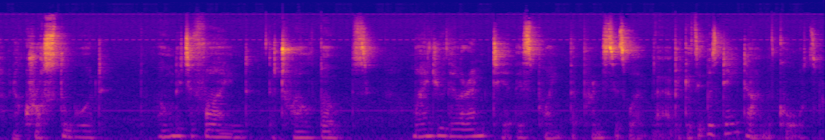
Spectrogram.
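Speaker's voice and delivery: usual speaking voice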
